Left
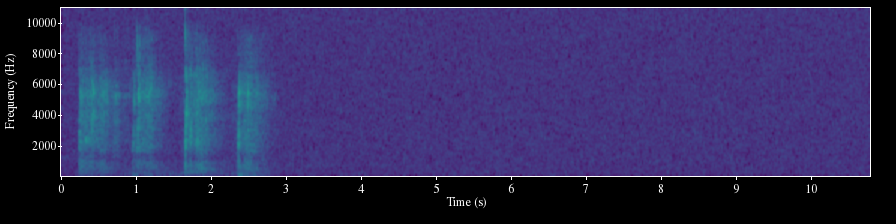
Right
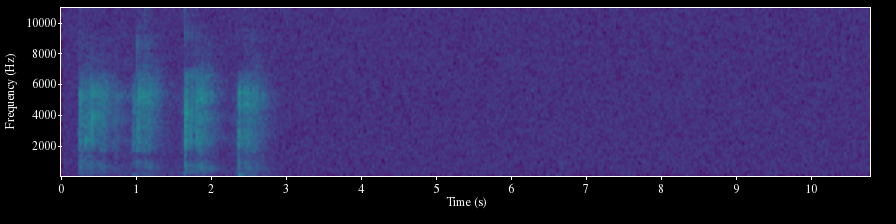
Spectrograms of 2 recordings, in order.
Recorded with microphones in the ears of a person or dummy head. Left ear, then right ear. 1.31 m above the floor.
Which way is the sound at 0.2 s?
5° left (ahead or behind).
